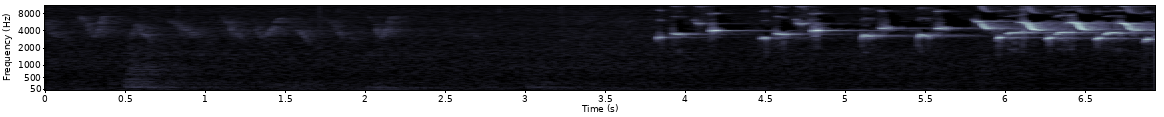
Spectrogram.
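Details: Goldfinch-canary mule giving an error-free song used to stimulate males and tutor young birds. After a few seconds of faint low rumbling, whistled notes begin and speed into a dense, fast, ringing trill.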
